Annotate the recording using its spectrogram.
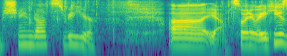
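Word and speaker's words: Gostisbehere: can't not say it Shane gots to be here that's how we pronounce his name Shane gots to be here uh yeah so anyway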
